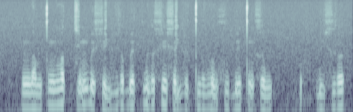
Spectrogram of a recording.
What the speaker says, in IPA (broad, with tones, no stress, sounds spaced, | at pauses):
n a̤˨˩ m t̪ ə˧ n v a˦˥ t̚ t͡ɕ ɛ̰˧˥ m ɓ ɛ̰˧˨ x ḛ˧˨ j v i˨˦ ə̯ ɓ ɛ˨˦ k w ɨ̰˧˥ ə̯ x e˧ x ɛ̰˧˨ j v ḛ˧˨ t̪ ɨ̤˨˩ ə̯ v ə̰˧˥ w x ṳ˨˩ ɓ e˨˦ t̪ ə̰˧˨ n x ə˧˩˨ w | f ə˨˩ p̚ ɗ i˧˩ x ɨ˨˦ ə̯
